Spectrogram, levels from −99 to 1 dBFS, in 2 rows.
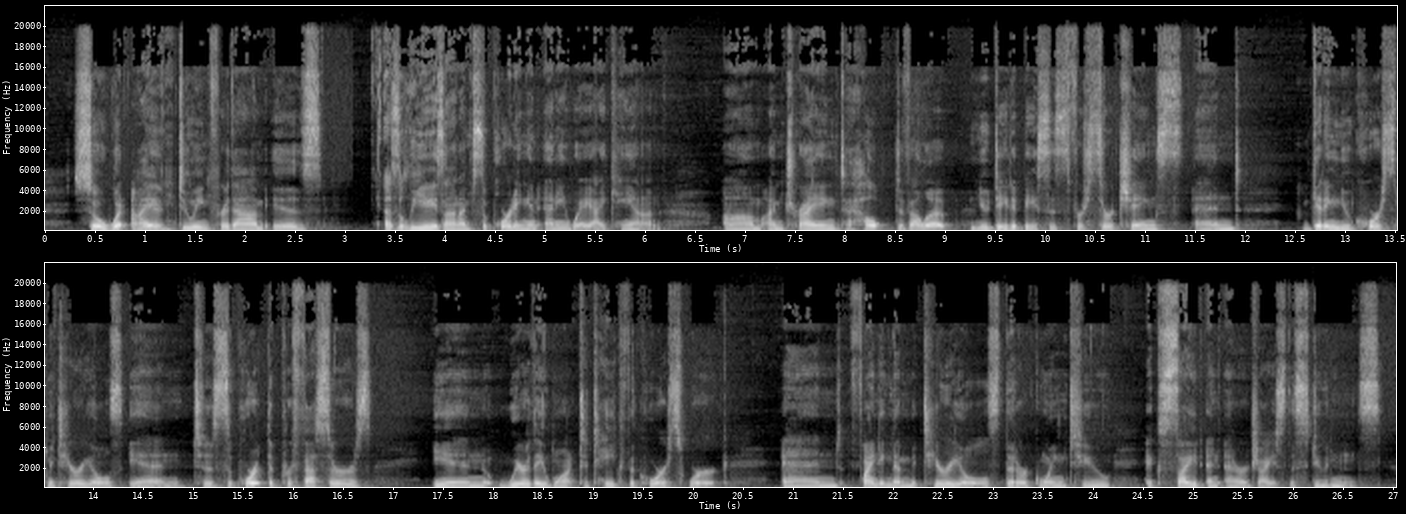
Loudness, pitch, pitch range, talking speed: -25 LUFS, 160 Hz, 150-170 Hz, 130 wpm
